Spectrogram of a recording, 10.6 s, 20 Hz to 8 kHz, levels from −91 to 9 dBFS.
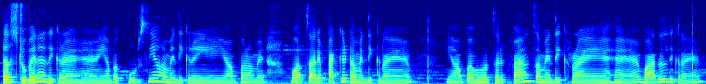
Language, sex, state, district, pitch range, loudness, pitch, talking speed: Hindi, female, Bihar, Gaya, 210-235 Hz, -37 LUFS, 220 Hz, 190 wpm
